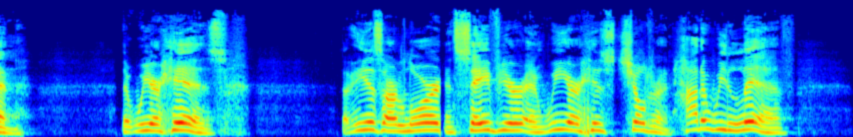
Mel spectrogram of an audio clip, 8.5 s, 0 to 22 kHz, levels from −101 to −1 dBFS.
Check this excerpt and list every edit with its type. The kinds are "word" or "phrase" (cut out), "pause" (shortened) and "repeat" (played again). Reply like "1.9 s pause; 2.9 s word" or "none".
4.4 s word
